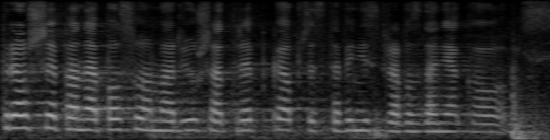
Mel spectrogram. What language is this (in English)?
Polish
